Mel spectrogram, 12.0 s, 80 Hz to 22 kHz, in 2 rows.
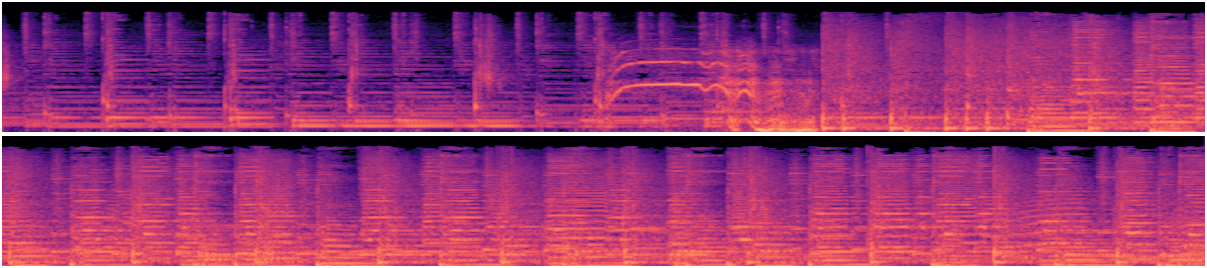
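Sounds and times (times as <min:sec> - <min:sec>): upbeat music: 0:00.0 - 0:12.0
drums: 0:02.4 - 0:12.0
horse whinny: 0:03.0 - 0:04.2.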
